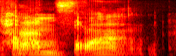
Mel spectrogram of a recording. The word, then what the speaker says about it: Chenin Blanc: Chenin Blanc.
